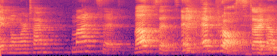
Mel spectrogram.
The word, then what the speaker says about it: Mahlzeit: Very typical is Mahlzeit.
